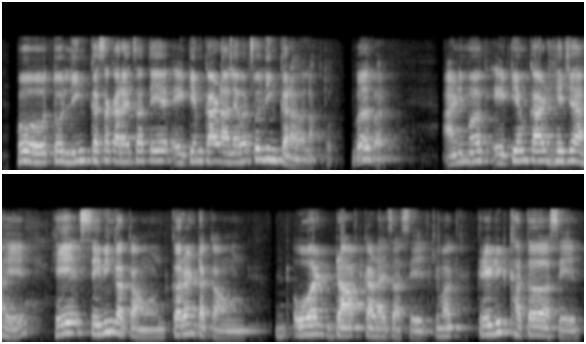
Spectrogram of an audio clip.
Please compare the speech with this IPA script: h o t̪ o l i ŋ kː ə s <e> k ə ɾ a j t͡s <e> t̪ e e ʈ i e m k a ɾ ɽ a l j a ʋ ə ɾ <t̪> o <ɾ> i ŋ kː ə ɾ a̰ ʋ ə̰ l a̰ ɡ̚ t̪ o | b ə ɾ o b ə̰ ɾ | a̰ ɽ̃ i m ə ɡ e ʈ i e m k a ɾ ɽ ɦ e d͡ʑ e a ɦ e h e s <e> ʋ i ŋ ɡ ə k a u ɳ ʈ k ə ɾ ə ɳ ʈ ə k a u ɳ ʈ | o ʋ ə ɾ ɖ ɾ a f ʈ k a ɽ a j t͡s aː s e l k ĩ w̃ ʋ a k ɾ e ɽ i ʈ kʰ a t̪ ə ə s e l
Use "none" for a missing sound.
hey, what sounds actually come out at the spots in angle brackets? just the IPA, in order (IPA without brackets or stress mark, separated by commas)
a, a, t̪, l, e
